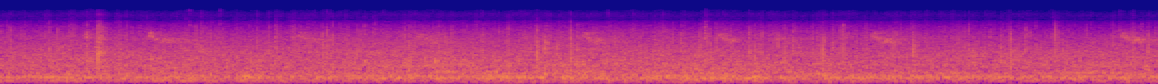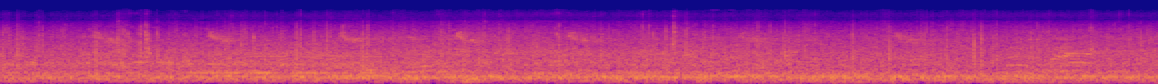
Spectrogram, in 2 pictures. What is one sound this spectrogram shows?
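City traffic rumbles steadily nearby outdoors.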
